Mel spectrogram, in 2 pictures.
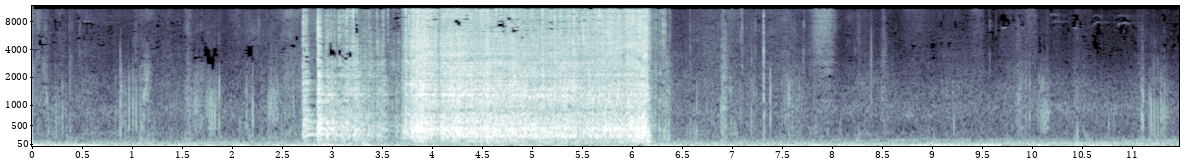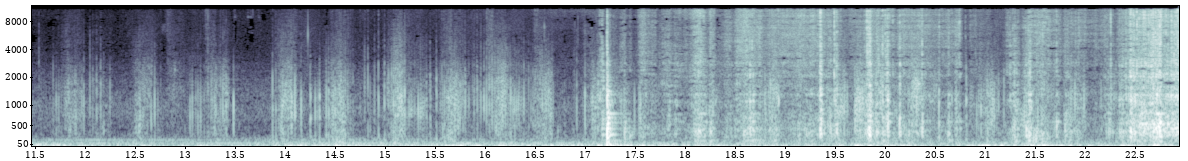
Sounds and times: Shoveling Snow 2.7 - 6.4
Shoveling Snow 17.2 - 22.9

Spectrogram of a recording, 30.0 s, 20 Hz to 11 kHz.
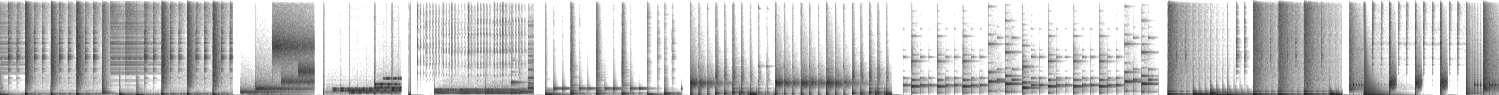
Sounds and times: hi hat 0.0 - 4.7
snare 3.2 - 6.3
glitch sounds as the presets load 4.8 - 6.3
tom tom 23.4 - 29.9
hi hat 24.9 - 29.3
snare 29.6 - 29.9

